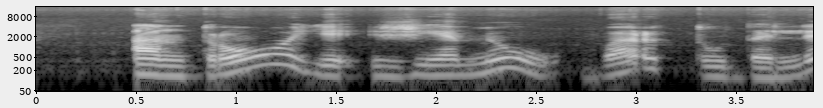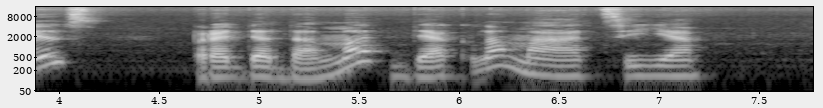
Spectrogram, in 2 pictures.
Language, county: Lithuanian, Utena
